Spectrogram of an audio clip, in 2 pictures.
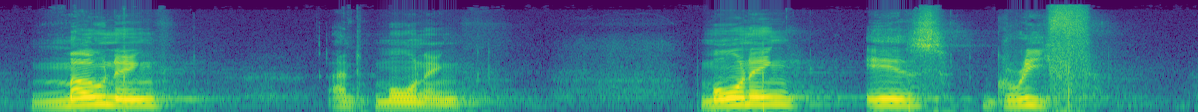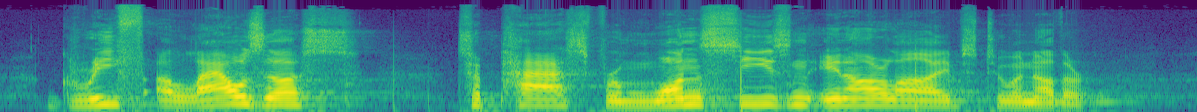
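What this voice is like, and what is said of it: Strong Kentucky accent. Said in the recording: “my strong Kentucky accent”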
